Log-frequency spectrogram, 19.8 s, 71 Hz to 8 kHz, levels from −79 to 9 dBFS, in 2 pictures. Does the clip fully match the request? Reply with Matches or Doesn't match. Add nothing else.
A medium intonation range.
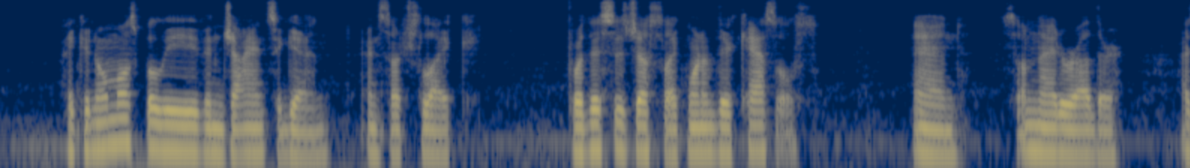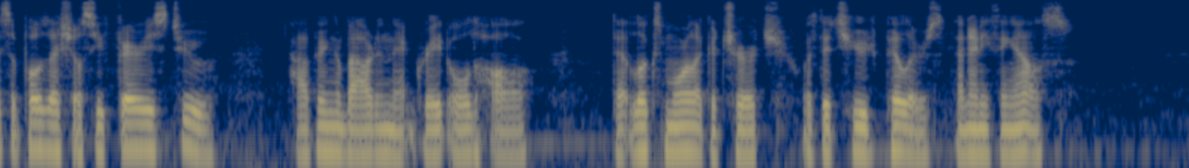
Doesn't match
